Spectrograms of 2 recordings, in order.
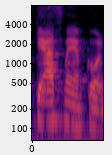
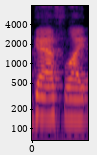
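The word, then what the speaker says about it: Gaslamp Quarter: By the way, San Diego people, I know it's gas lamp corn, not gaslight.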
